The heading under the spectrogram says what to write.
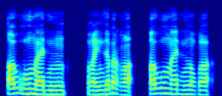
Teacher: حروف حلقی میں سے آ رہا ہے تو آپ یہاں پہ غنہ نہیں کریں گے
